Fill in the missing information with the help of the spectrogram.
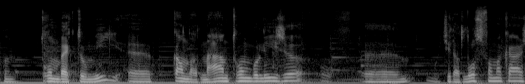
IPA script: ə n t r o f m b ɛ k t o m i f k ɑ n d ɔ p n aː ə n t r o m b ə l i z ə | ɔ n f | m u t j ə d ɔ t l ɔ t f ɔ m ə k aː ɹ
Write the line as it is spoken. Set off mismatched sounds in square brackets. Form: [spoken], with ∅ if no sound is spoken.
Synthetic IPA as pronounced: ə n t r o [∅] m b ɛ k t o m i [∅] k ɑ n d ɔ [t] n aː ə n t r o m b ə l i z ə | ɔ [∅] f | m u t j ə d ɔ t l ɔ [s] f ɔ m ə k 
